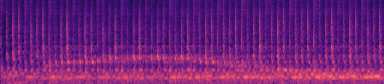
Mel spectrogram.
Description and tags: Arpeggio played on the Quasimidi Raven
acid, arpeggio, electro, lead, synth, techno, trance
